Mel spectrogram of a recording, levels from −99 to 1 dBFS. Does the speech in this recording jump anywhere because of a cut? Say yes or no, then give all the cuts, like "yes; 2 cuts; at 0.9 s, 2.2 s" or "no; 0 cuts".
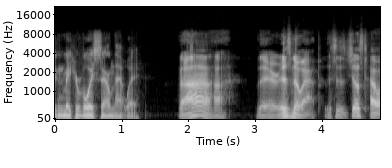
no; 0 cuts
